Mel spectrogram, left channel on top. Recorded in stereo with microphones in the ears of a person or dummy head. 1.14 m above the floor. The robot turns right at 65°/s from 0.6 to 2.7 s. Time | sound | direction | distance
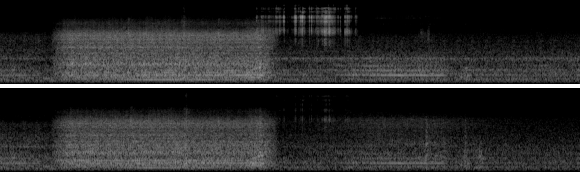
0.0 | an engine running | 5° right | ?
2.6 | a dropped coin | 55° left (ahead or behind) | ?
